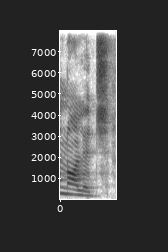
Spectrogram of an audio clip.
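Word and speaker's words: knowledge: Next last word था नॉलेज. नॉलेज में के साइलेंट होता है, बस इतना ध्यान रखना है.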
